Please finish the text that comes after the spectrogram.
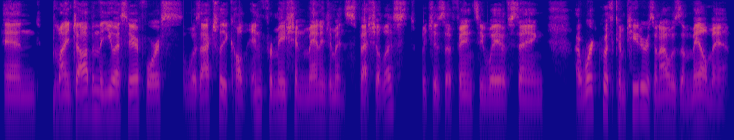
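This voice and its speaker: A man in his forties, a startup founder guest, telling his life story in an interview with a reflective, easygoing manner and quick laughs. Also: mid-range voice, no echo. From raised in Germany, Japan and Iowa. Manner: reflective, laughs easily, animated quoted asides.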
